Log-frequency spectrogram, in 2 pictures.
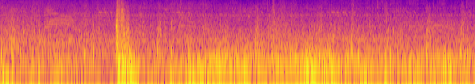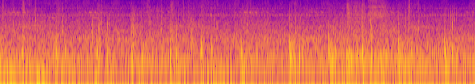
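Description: Footsteps run over gravel and dirt.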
